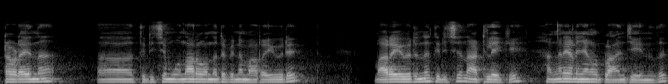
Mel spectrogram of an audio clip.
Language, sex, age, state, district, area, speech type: Malayalam, male, 18-30, Kerala, Idukki, rural, spontaneous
